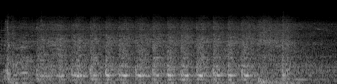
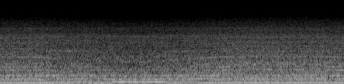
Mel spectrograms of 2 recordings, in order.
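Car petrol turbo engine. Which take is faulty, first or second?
second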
